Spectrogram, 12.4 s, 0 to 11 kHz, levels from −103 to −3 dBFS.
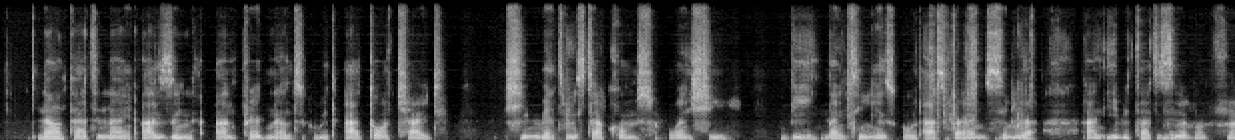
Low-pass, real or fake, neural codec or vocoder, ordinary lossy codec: none; fake; vocoder, 22.05 kHz, 80 mel bands, HiFi-GAN; none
